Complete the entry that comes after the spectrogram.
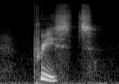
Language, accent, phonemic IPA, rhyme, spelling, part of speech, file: English, US, /ˈpɹiːsts/, -iːsts, priests, noun / verb, En-us-priests.ogg
- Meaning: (noun) plural of priest; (verb) third-person singular simple present indicative of priest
